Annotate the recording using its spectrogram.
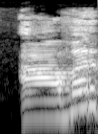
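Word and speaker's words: hour: क्योंकि यह एच जो है साइलेंट होता है, हम एच को नहीं पढ़ते, हम क्या पढ़ते? आवर पढ़ते हैं और आवर ओ से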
